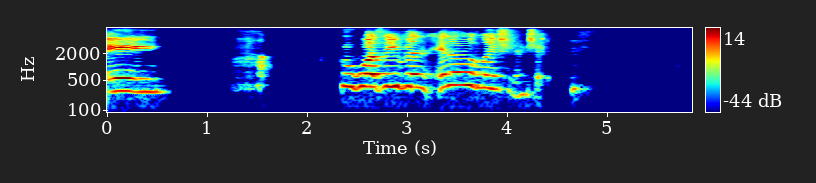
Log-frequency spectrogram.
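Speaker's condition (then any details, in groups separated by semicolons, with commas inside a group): Cerebral palsy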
